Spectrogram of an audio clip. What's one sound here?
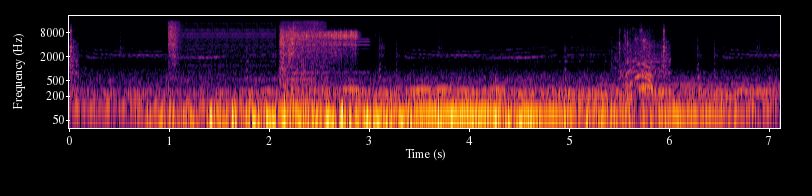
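A mechanical probe hums with a low, steady drone that grows louder.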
